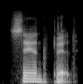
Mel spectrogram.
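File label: "sandpit", American English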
